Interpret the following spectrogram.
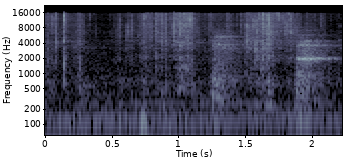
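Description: Faint crinkling and rustling of the plastic bag around a glycerin soap bar as it is opened and handled.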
